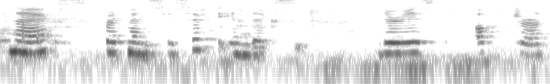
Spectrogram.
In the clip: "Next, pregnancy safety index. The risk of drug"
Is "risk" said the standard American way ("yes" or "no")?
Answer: yes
